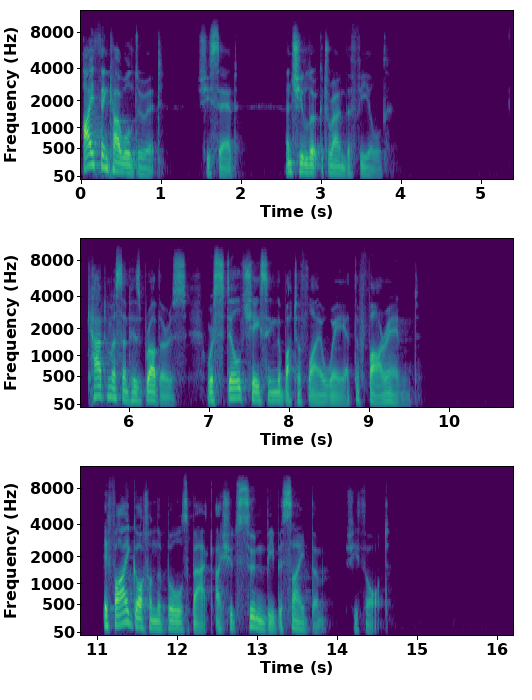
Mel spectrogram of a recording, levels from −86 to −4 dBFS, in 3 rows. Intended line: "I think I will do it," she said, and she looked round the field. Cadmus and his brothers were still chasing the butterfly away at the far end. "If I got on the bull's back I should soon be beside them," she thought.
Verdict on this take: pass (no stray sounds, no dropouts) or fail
pass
